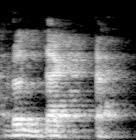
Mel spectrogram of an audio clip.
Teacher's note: रुद्द अधदा पुरदा और इसमें है छोटा अ प्लस अट्ट छोटा अ, दोनों छोटा अ मिलकर बड़ा अ हो गया, लेकिन आधा टा और पूरा टा ये संयुक्त अक्षर है और संयुक्त अक्षर से पूर्व जो दीर्घ स्वर है वो प्राकृत में ह्रस्व होता है, छोटा हो जाता है, तो इसलिए वापस वो छोटा हो गया।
